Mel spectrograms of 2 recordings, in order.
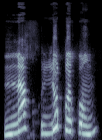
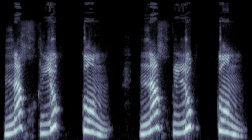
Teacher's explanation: Letter कॉफ मुकम्मल तौर पर मर्ज हो जाएगा लेटर कैफ के अंदर, लाम को हम लेटर कैफ के साथ मिलाएंगे इस तरह से नख्लुकुम नख्लुकुम, और इस इदगाम को हम कहेंगे इदगाम मुतकारिबान सगीर, اور اس تعلق کو ہم کہیں گے ادغام متقاربان صغیر ریلیشن شپ.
